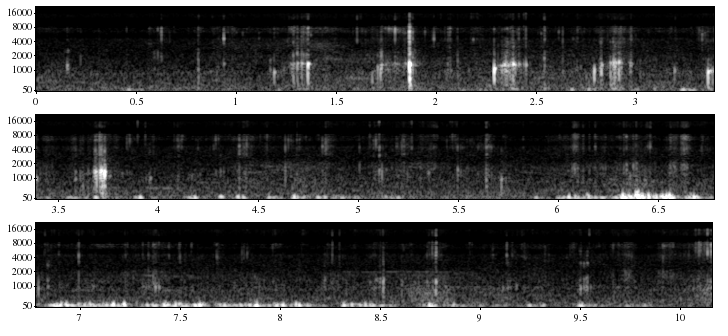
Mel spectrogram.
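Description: A dog chewing raw beef brisket on the bone: a run of sharp cracks in the first few seconds, then dense, steady crunching from about six seconds in as it works the bone.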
